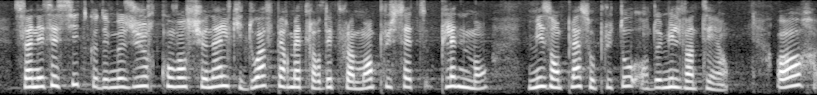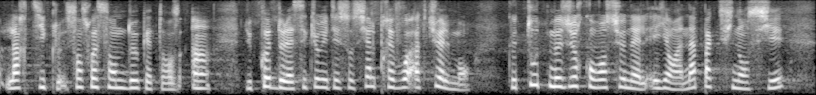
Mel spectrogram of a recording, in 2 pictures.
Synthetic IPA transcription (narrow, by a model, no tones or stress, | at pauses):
səlanesesit̪kəd̪eməzyʁkɔ̃vɑ̃sjɔnɛlkʲid̪wavpɛʁmɛt̪χlœʁd̪eplwamɑ̃plysɛt̪plɛnmɑ̃ | mizɑ̃plasoplyt̪oʔɑ̃d̪ømilvɛ̃t̪eɛ̃ | ɔʁlaʁt̪ʰiklsɑ̃swasɑ̃t̪̚d̪økat̪ɔʁzɛ̃d̪ykɔd̪̚d̪ːəlasekʲyʁit̪esɔsjalpχevwaʔakt̪ɥɛlmɑ̃ | kət̪ut̪məzyʁkɔ̃vɑ̃sjɔnɛlʔejɑ̃ɛ̃nɛ̃pak̚t̪finɑ̃sje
